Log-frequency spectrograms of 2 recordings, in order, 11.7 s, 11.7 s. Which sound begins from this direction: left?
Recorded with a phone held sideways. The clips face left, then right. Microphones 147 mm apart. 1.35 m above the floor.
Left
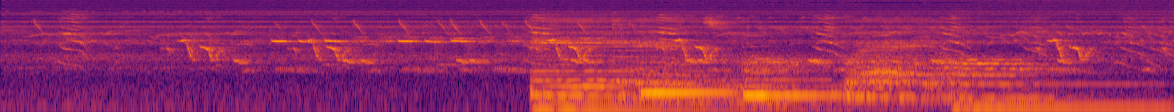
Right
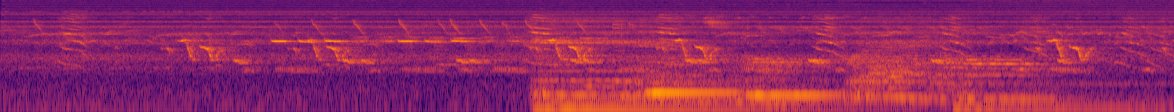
A guitar, at 5.3 s.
